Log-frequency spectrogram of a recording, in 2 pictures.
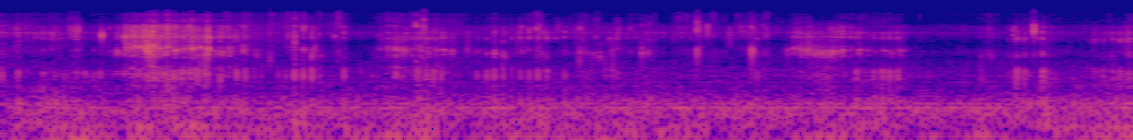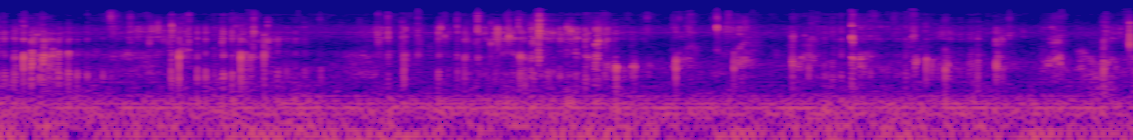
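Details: Steady rumbling purr from Jericho, a house cat eating raw food, held throughout alongside dense crunching, licking and chewing sounds; indoor setting.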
